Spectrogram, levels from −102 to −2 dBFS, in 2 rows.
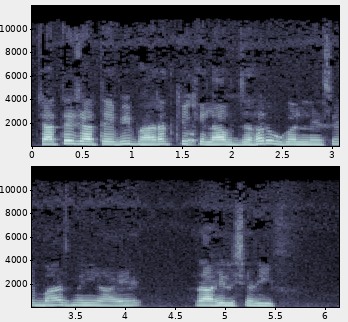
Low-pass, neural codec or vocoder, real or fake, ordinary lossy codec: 10.8 kHz; none; real; MP3, 48 kbps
